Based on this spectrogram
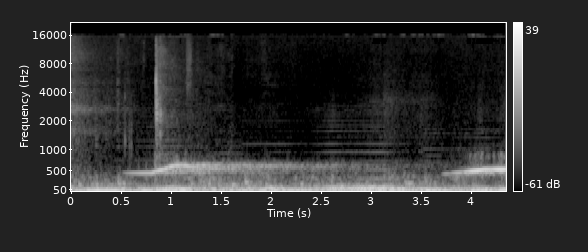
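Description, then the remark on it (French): A blue whale's call: a long, steady tonal moan that rises briefly and then holds, with a second call starting at the end, over a low underwater rumble and one sharp click. “Bonjour, belle baleine bleue.”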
